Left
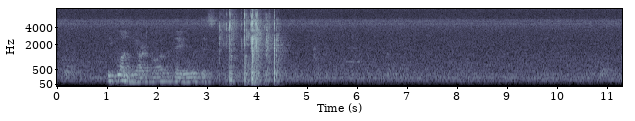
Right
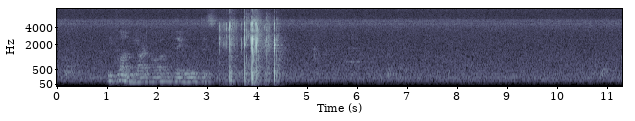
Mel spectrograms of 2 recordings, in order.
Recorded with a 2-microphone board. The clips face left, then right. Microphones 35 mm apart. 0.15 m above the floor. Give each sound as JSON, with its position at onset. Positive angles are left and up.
{"t": 1.0, "sound": "a man speaking", "side_deg": 5, "distance_m": 5.0}
{"t": 3.2, "sound": "a crack", "side_deg": -30, "distance_m": 0.8}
